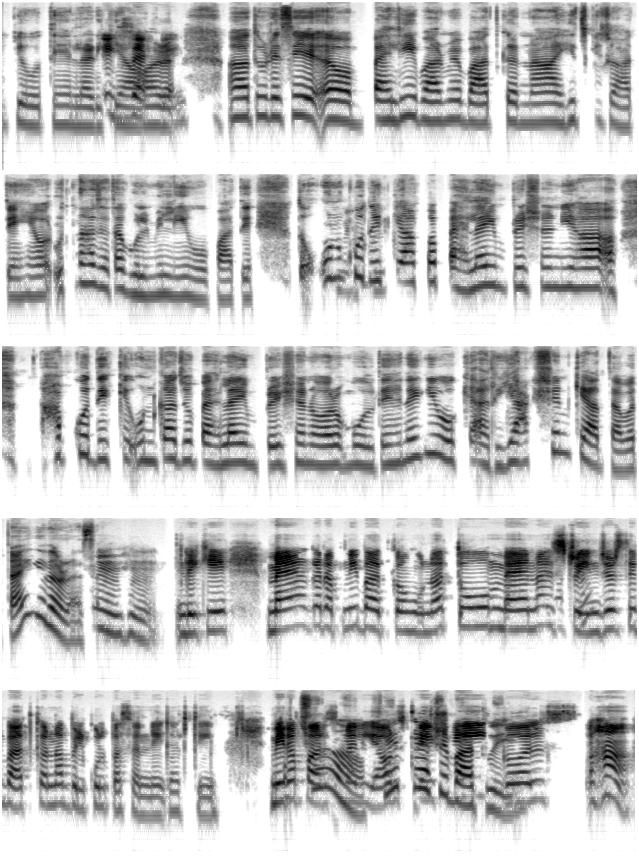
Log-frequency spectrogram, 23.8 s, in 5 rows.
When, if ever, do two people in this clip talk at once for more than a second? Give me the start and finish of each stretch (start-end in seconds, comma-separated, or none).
21.2-22.9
